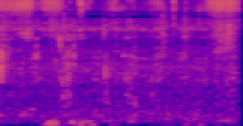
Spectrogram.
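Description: Grated potato in coffee water boiling thick in an iron pan, heard faintly as bubbling while a spatula stirs it, with a few soft low blips about half a second in.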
